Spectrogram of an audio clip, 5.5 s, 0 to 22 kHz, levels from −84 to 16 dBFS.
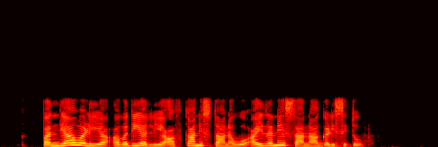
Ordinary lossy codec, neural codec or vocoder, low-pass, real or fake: Opus, 64 kbps; none; 7.2 kHz; real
